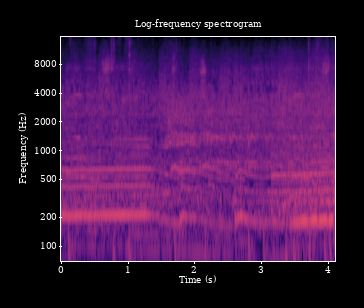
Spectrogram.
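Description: Alfa Romeo super touring race cars in a racing video game roar down a straight, engine note holding high then dipping and climbing again as gears change, loud and continuous.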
